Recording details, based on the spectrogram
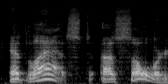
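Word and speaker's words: Atlasta Solar: solar store uh now if you were to pronounce that slowly it would be at last a solar store and I think that's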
